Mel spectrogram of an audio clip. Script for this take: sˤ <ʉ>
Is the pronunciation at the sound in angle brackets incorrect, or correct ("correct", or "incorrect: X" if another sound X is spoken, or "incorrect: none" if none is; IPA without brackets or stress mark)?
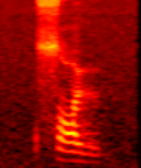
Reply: correct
